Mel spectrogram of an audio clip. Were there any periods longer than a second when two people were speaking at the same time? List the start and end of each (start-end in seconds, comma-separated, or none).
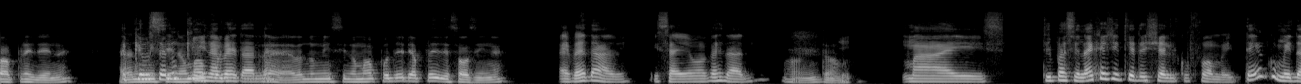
1.2-2.8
